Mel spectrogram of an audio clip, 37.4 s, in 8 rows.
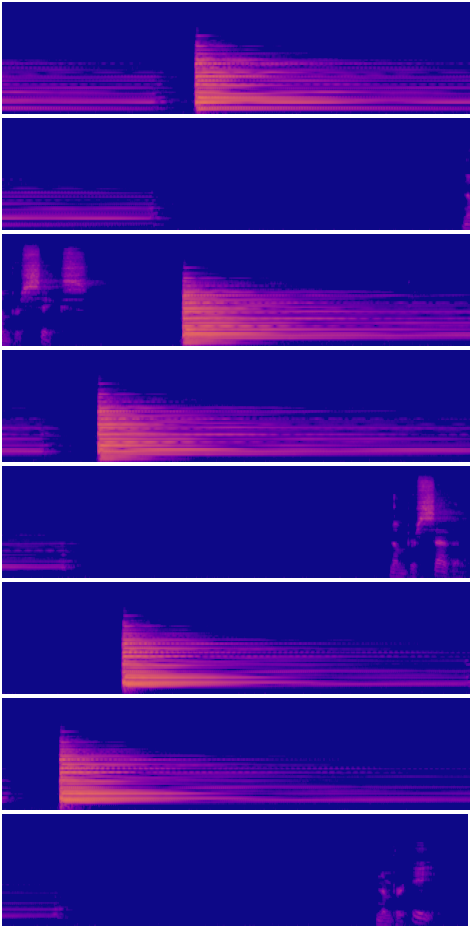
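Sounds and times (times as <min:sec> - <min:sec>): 
chords: 0:00.0 - 0:06.2, 0:11.2 - 0:19.4, 0:24.6 - 0:28.1, 0:28.7 - 0:33.3.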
